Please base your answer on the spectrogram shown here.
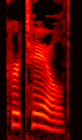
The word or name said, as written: curtailed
